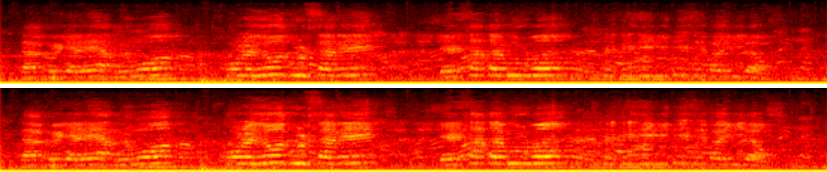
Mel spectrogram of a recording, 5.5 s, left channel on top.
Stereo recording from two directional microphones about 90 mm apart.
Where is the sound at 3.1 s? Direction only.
15° right (ahead or behind).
